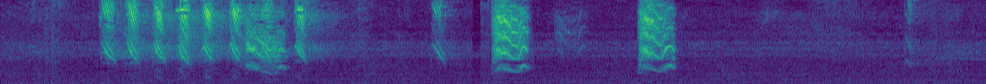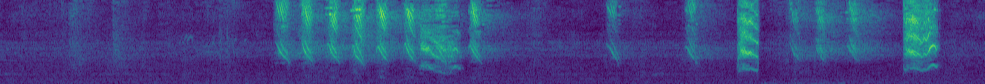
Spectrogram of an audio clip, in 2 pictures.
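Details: Female double-collared seedeater giving calls to stimulate male song: two fast bursts of about eight high, metallic repeated notes separated by single sharp chirps and a quiet gap, ending in spaced chirps.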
